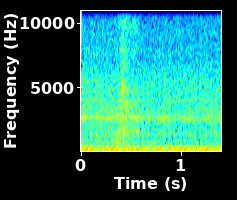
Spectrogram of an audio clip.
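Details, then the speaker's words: Yamaha V Star 1100 with 700 miles, ridden on the freeway: low-rpm V-twin beat with uneven, dropping pulses, stumbling and skipping; owner suspects a carburetor or fuel issue, possibly fuel filter, not confirmed. "so like right now it's a little skippy but it's still it's not running that great huh it is not you can hear it in that low rpm"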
